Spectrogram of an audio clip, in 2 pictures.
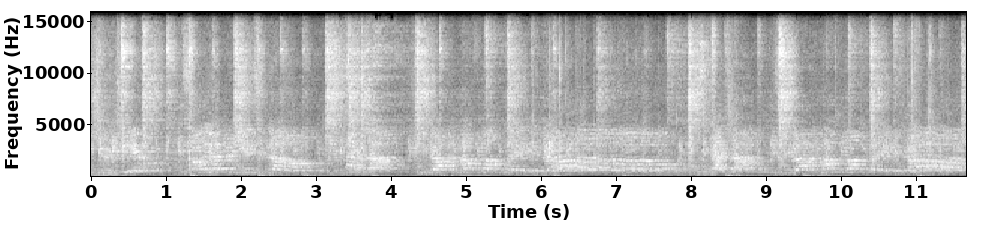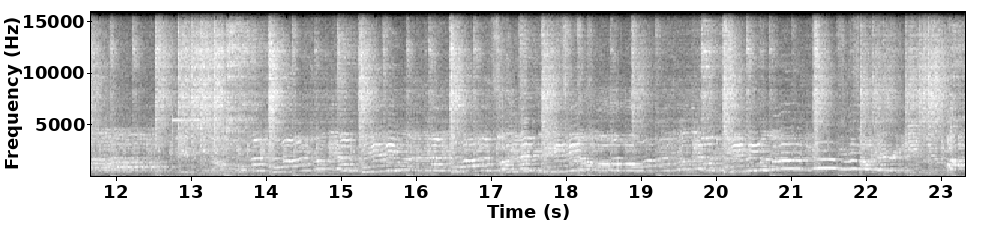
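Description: A group of teenage voices singing a pop song together over accompaniment with a steady beat and bass.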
